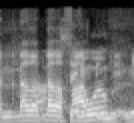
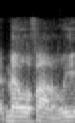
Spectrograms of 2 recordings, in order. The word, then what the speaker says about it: Melifonwu: You know, I mean, we swung and missed early on, I can't pronounce it, Iwafana Mentu or whatever. – Yeah, Melifonwu. – Yeah, Melifonwu.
